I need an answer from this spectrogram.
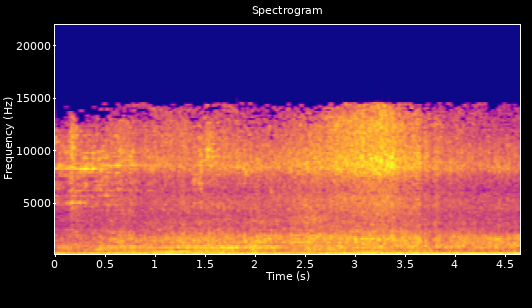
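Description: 2015 Subaru WRX's turbocharged flat-four engine running as the car drives, heard from inside the cabin as a steady drone over road and tyre rumble.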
